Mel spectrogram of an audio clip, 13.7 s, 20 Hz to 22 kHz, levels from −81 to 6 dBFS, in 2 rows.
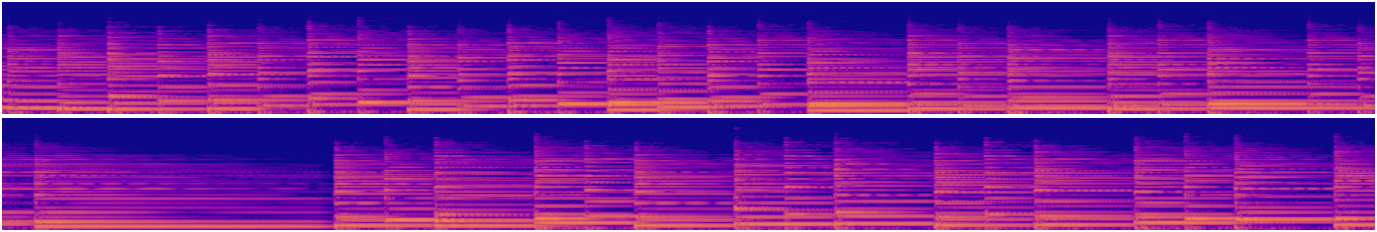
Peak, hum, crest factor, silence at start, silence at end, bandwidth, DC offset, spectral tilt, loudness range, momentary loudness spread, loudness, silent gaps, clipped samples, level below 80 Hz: -10 dBFS; none; 14 dB; 0 s; 0 s; 12.5 kHz; under 0.1%; -5 dB/octave; 2 LU; 5 LU; -26 LUFS; none; under 0.1%; -48 dBFS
